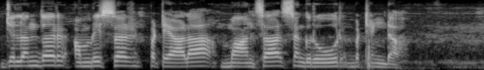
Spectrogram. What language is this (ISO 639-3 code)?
pan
